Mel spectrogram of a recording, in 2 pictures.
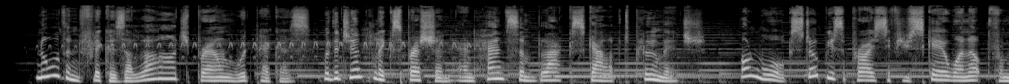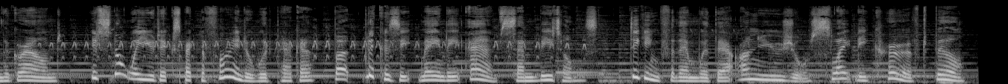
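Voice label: documentary, Mid Atlantic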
